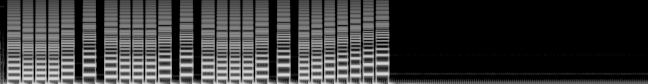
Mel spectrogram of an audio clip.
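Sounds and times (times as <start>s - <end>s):
SID CSG8580R5 chip music: 0.0s - 4.4s.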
